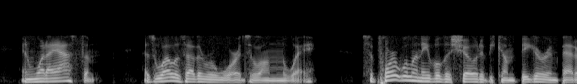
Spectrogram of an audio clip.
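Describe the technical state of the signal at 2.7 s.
At 2.72 s a short stall from a late packet begins: a packet arrived too late, the jitter buffer ran dry, and the receiver stretched the last sound for about 46 ms, until 2.79 s, before resuming at the same point. Nothing is lost, but the speech is held too long, with a faint buzz or dip in level. On a spectrogram the harmonics run flat and unchanging across the gap; on the waveform the same cycle shape repeats, and everything after it sits about 46 ms later.

From 2.79 s to 2.85 s comes short concealed packet loss, where about 40 ms of speech never reached the decoder. The receiver filled the hole by continuing the preceding sound, then blended back into the real audio, giving a brief smear or wobble where a short consonant can disappear. A spectrogram shows a smoothed, blurred patch where detail should change, and the waveform shows a crossfade seam at 2.85 s. 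Throughout, the G.711 mu-law call path leaves nothing above 4 kHz, which fits a 64 kbps call codec.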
